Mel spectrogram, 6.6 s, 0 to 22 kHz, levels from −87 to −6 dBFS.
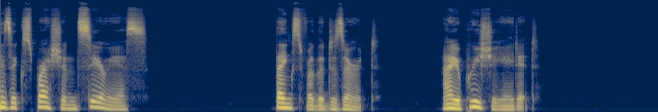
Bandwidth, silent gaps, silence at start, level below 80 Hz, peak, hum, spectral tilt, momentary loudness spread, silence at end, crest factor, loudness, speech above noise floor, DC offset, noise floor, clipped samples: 17 kHz; none; 0 s; -64 dBFS; -6 dBFS; none; -4.5 dB/octave; 10 LU; 1.25 s; 20 dB; -23 LUFS; 62 dB; under 0.1%; -85 dBFS; under 0.1%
